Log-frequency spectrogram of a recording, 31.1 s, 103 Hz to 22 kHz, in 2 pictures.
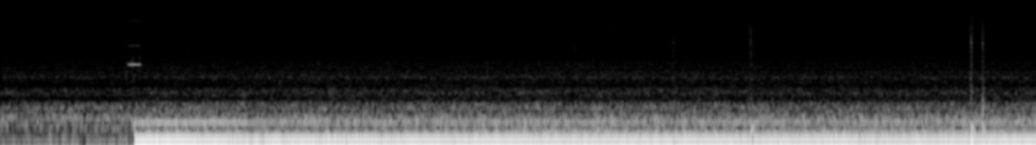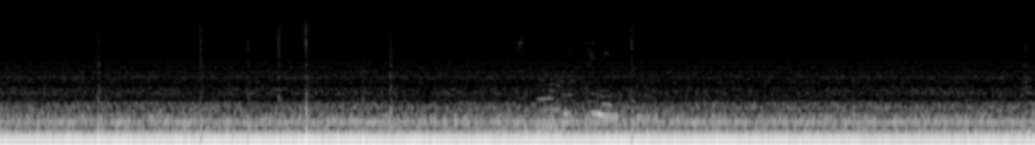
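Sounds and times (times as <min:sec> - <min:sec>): microwave oven humming: 0:00.0 - 0:31.0
popcorn kernels popping: 0:14.5 - 0:14.9.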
